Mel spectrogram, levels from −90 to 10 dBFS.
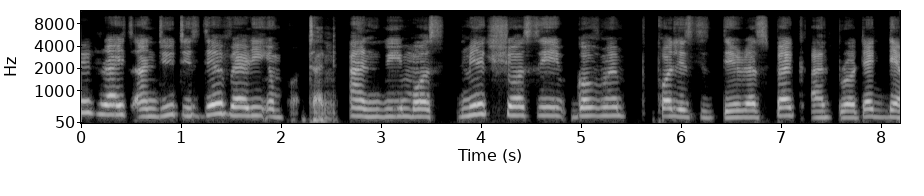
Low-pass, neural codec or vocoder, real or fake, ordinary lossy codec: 9.9 kHz; vocoder, 22.05 kHz, 80 mel bands, WaveNeXt; fake; none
